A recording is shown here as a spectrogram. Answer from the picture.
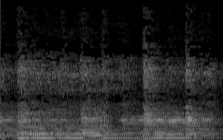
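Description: Acoustic guitar strummed in chords, a steady run of strums with the notes ringing between them.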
